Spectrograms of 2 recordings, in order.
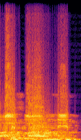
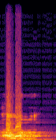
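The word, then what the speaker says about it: الم: Alif fa ini tidak ada, tapi ketika dibaca qaf, atau di Quran qaf atau alif lam mim, jangan dibaca alam.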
